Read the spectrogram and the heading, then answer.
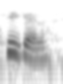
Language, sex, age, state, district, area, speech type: Marathi, female, 30-45, Maharashtra, Wardha, rural, conversation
